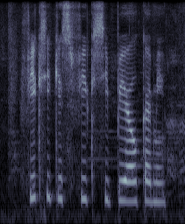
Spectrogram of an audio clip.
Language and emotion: Russian, neutral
